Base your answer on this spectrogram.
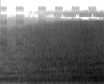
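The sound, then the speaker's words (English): A car drives toward Hampstead Heath. A broad engine rumble and road roar with a faint tonal hum swell gradually louder over about two seconds, with no voices. “Yes, Bianca, Rice is driving. It's an experience.”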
